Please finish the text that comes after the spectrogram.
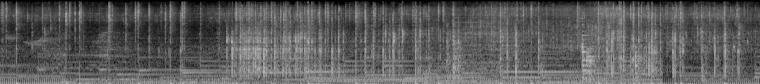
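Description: Curry leaves and green chilies hit hot tempering oil, setting off a loud, dense crackling sizzle that flares up partway through and keeps popping close by.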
